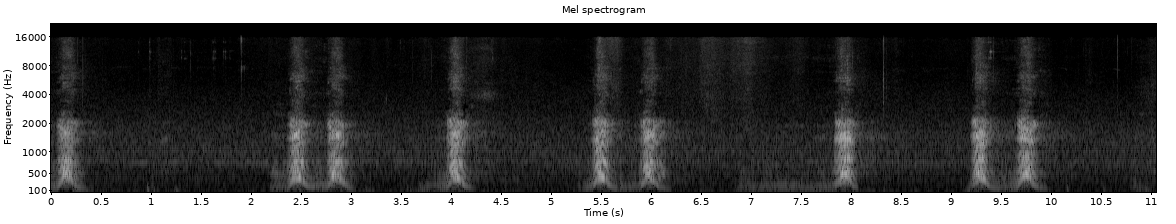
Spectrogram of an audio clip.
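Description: Curly Coated Retriever barking at the costumed 'ghost' of a temperament test: about nine loud barks, several in quick pairs, each dropping in pitch.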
